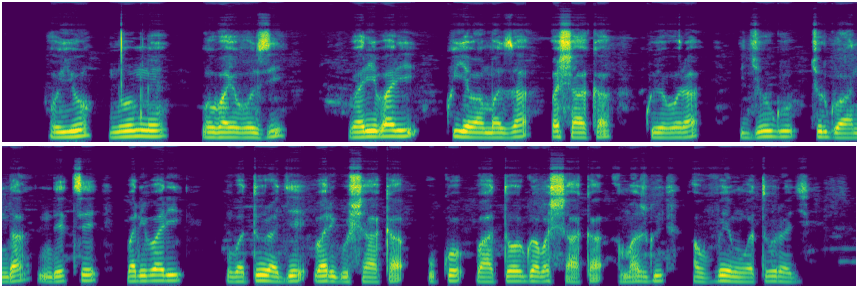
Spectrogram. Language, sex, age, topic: Kinyarwanda, male, 18-24, government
